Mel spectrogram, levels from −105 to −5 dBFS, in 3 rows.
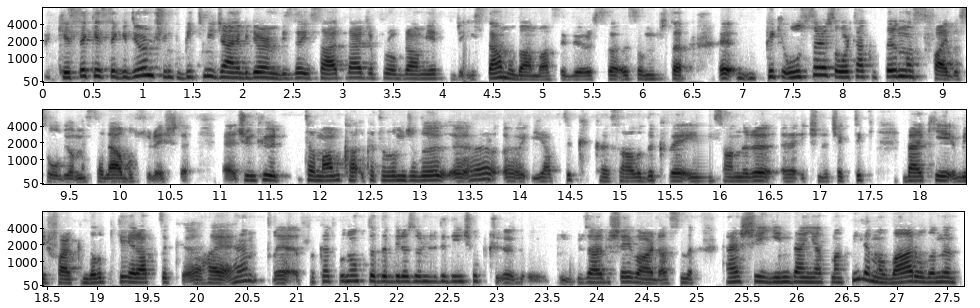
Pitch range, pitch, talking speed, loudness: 155-205 Hz, 175 Hz, 120 wpm, -21 LUFS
